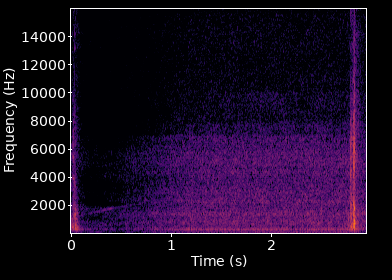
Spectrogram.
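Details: Charity-shop electric fan, oscillation off, run at top speed (speed 3 switch won't latch, likely broken clip): steady smooth motor hum with even whirring tone, no rattle or scrape; fan motor runs normally at high speed.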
